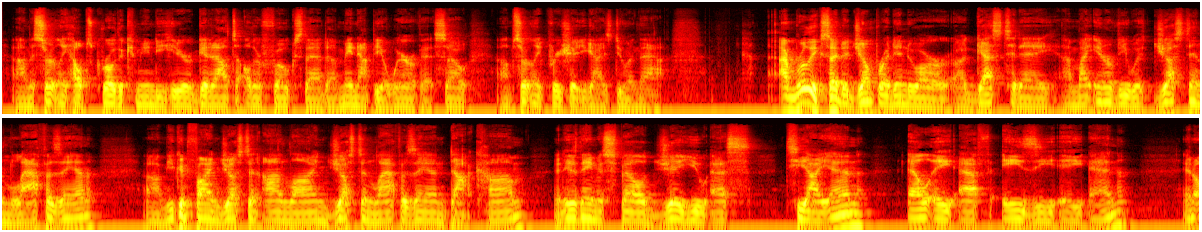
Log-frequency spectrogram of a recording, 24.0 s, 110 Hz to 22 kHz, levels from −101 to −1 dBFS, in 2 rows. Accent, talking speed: American, 155 wpm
